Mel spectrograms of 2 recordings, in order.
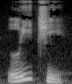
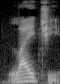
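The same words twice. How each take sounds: First: The word is said the American way. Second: The word is said the British way. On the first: "The Americans say lychee" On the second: "The British say lychee"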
